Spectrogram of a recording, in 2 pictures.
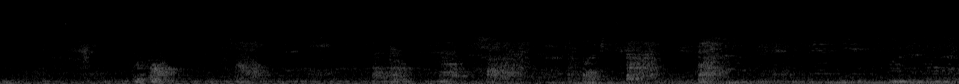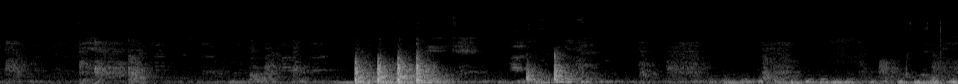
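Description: Indistinct voices in a house, faint at first and louder from about two-thirds of the way in.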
